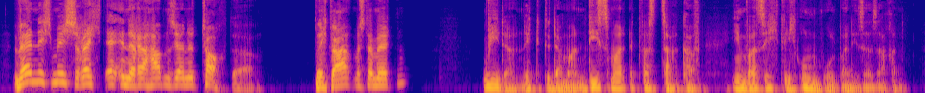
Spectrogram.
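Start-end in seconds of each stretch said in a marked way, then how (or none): 0.1-4.0 harsh interrogating voice, very high. The CIA chief presses a nervous man with questions; harder, interrogating tone. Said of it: "Seine Tonlage wurde härter, wie bei einem Verhör".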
